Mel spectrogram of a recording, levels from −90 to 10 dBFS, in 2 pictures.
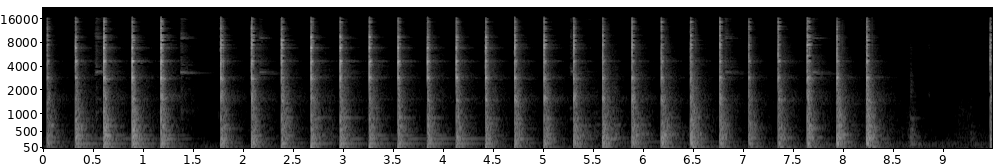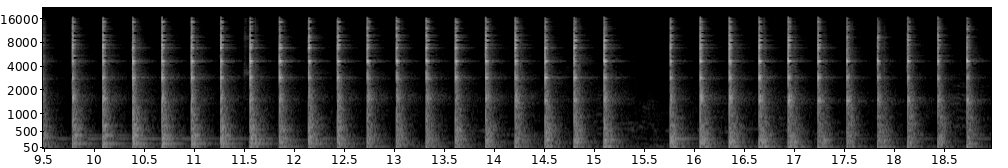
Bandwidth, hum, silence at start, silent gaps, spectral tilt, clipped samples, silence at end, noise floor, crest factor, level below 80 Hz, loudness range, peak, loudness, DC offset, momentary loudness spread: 17 kHz; none; 0.05 s; none; 0.5 dB/octave; under 0.1%; 0.2 s; -74 dBFS; 28 dB; -54 dBFS; 8 LU; -2 dBFS; -27 LUFS; under 0.1%; 10 LU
